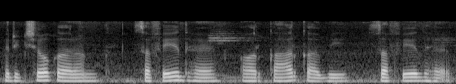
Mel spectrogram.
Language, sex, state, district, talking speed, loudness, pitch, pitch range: Hindi, female, Uttar Pradesh, Lucknow, 145 wpm, -17 LUFS, 160 Hz, 160-170 Hz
